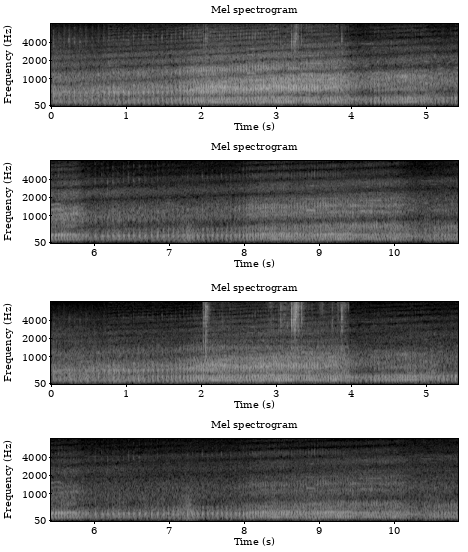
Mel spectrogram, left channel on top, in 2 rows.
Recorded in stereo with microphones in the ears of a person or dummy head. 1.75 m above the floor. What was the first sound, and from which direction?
A motorcycle, 70° left (ahead or behind).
